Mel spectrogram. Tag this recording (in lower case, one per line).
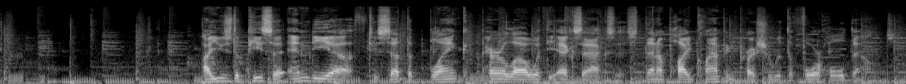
speech
music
